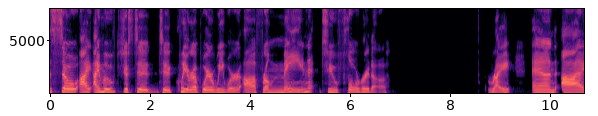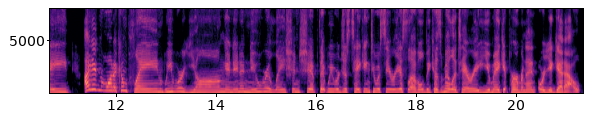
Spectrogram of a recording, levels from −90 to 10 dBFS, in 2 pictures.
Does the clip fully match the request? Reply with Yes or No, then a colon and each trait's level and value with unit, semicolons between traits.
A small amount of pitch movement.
No: average, 3.4 semitones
